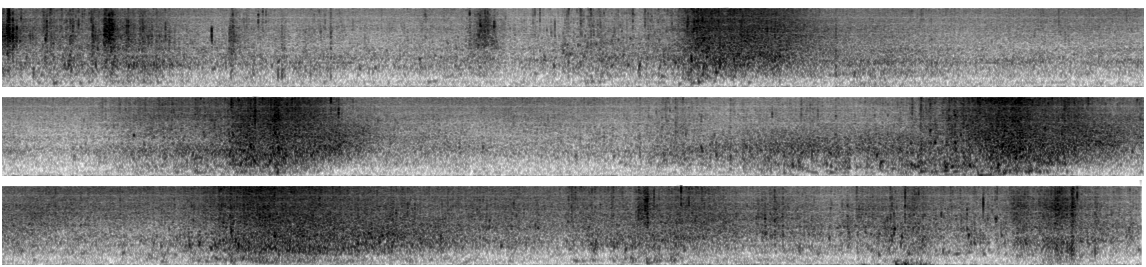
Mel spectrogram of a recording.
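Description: Small waves of the calm Black Sea washing onto a pebble beach: a hiss that swells and fades every two to four seconds, over a steady low rumble.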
